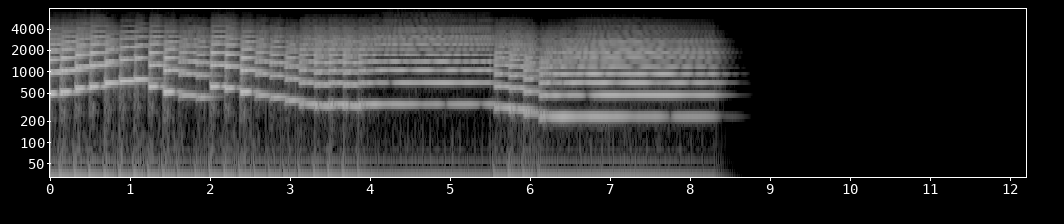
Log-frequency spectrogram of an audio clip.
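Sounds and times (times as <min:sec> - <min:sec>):
trumpet: 0:00.0 - 0:08.6.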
